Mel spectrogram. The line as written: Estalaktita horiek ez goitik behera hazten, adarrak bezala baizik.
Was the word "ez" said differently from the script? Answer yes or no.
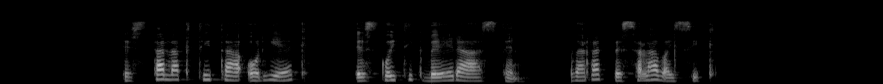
no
